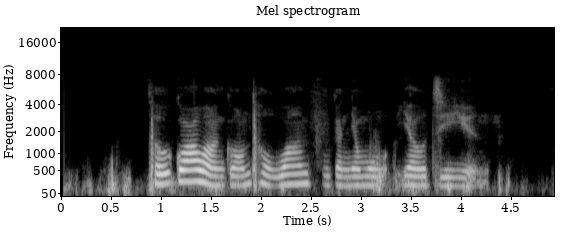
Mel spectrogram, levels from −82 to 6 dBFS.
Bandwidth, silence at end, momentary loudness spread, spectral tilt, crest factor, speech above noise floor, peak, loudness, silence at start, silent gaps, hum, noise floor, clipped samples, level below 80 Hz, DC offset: 7.4 kHz; 0.45 s; 18 LU; -7.5 dB/octave; 16 dB; 25 dB; -2 dBFS; -17 LUFS; 0.05 s; none; none; -41 dBFS; under 0.1%; -46 dBFS; under 0.1%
